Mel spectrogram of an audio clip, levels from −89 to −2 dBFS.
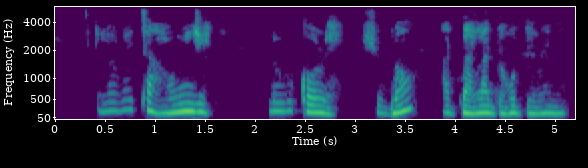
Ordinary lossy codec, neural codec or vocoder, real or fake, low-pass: none; none; real; 5.4 kHz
